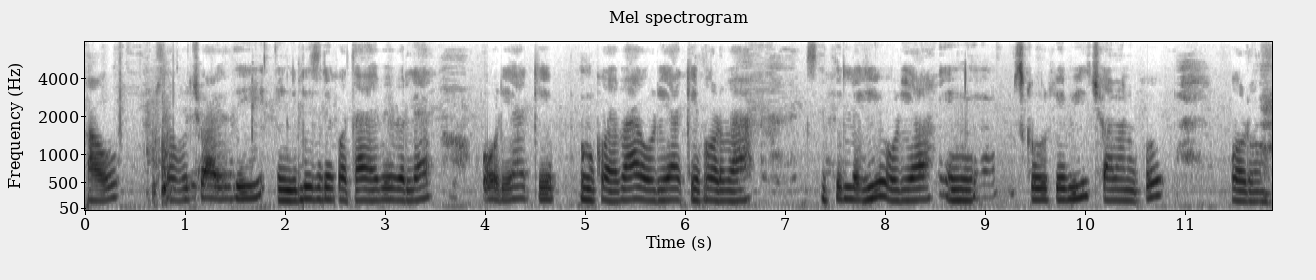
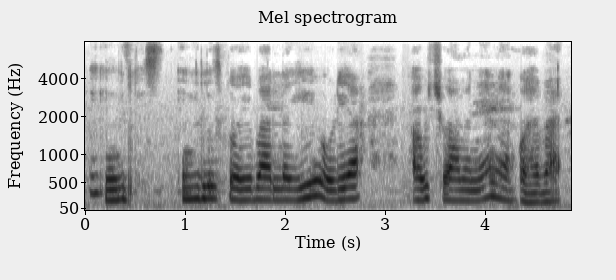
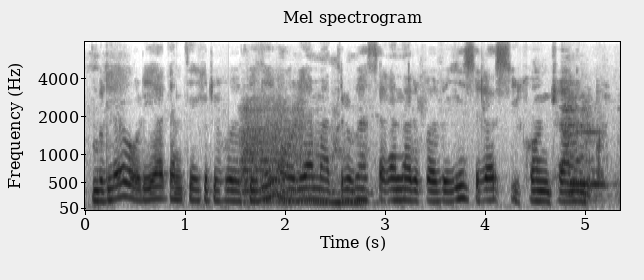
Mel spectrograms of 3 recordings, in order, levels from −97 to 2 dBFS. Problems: constant background noise, continuous background conversations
